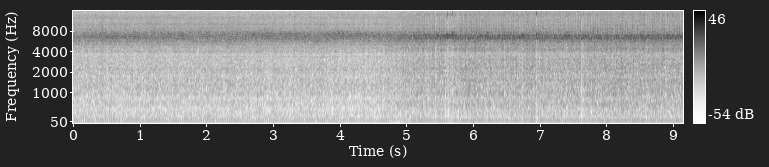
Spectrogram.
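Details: Slotting a malleable iron base with a resharpened, previously broken carbide end mill in 5 mm deep passes to 22 mm: a steady spindle drone with an even cutting hiss, no chatter or squeal; it is cutting nicely.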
